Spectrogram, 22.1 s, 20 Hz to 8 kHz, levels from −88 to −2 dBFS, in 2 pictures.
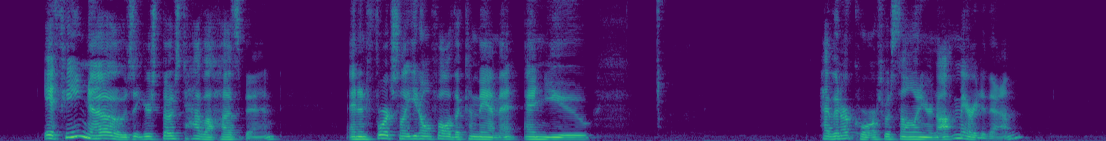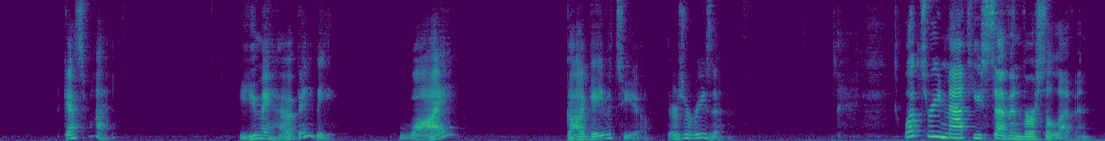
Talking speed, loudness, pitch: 135 wpm, -33 LUFS, 135 Hz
